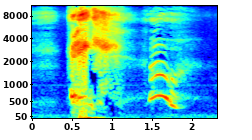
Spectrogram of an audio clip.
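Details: Morning sneezes, person reports sneezing hurts their throat: a faint in-breath, then one loud explosive sneeze followed by a short voiced sigh.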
